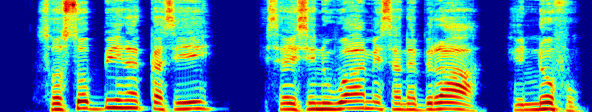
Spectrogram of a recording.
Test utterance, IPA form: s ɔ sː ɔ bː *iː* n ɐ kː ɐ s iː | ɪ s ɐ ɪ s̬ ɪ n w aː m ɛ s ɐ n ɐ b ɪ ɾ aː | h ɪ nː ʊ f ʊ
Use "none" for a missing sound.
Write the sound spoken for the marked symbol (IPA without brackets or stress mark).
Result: iː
